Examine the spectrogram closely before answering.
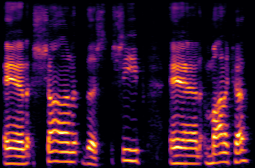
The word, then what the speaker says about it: Monica: And of course, we have Becky Keene, the queen, and Sean, the sheep, and Monica, like harmonica, and of course, my friend Jaritza, like barista.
